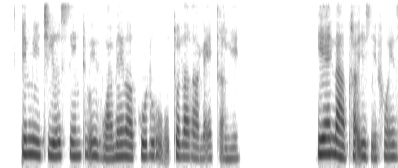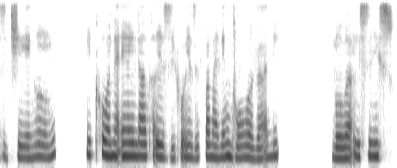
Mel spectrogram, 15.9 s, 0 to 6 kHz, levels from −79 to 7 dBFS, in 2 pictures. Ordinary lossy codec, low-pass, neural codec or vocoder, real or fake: Opus, 64 kbps; 5.4 kHz; codec, 16 kHz, 1 kbps, FunCodec, trained on Chinese and English, 50 frames a second; fake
